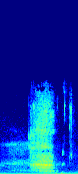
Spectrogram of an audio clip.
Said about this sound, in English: Whoa, let's end off with a cough.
